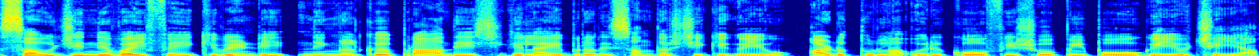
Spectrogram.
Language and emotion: Malayalam, neutral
